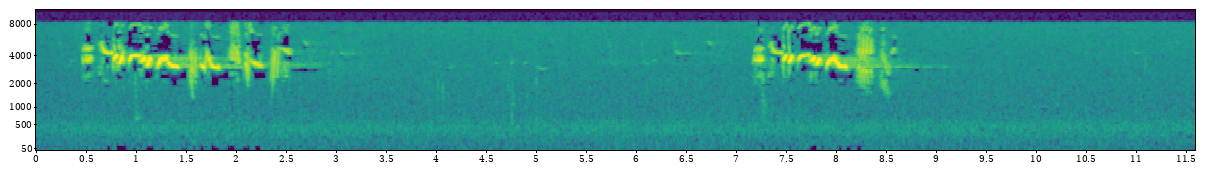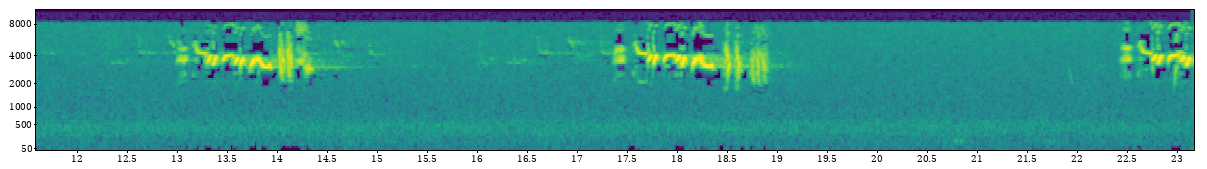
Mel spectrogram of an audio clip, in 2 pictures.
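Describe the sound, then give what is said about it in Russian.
A redwing thrush sings in short, high, twittering phrases, five bursts separated by long silent gaps, the last one cut off at the end, over a faint low background hum. “Дрозд белобровик.”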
